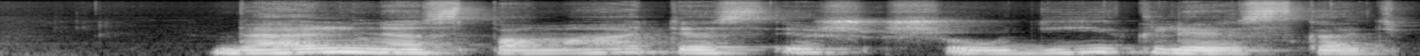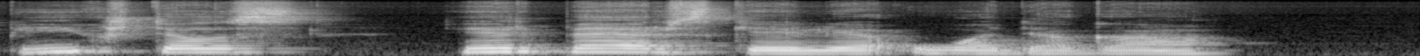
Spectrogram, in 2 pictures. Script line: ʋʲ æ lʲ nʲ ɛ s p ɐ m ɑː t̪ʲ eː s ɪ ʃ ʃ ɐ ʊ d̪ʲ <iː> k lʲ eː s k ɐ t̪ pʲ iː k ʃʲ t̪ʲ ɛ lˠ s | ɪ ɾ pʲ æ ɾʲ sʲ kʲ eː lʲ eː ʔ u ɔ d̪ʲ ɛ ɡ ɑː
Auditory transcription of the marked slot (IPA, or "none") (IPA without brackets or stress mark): iː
